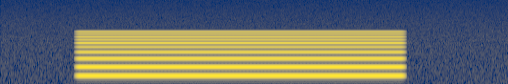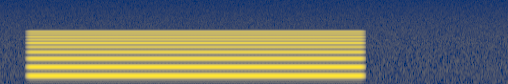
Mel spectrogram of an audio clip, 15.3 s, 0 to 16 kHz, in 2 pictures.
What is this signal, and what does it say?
Ship horn signal, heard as a ship's horn, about 380 Hz. 2 long. At sea: a vessel under power that has stopped in fog.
